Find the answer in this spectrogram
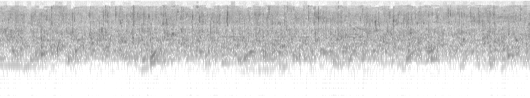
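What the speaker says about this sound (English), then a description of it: "perhaps the sound of the cascading river could quieten the noise of thought" A cascading river rushes and splashes in a continuous, faint, even wash of water noise with no voices.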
